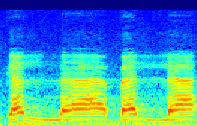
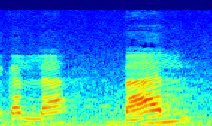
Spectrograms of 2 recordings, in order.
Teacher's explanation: Já fica kalla balla. Fica parecendo que temos apenas um único lam. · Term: idgham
